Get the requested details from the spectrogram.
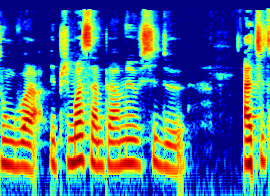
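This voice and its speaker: The tone of this woman's voice is dark and mellow. She speaks at medium pitch and a moderate pace. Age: 20s. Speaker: podcast host. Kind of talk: solo monologue podcast.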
